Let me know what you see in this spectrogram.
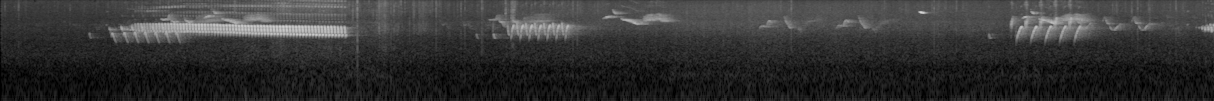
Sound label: robin rufous tailed Larvivora sibilans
